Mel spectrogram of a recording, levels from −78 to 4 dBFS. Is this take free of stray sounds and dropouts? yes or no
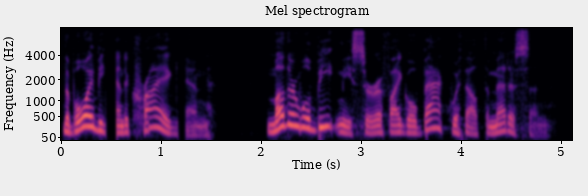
no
